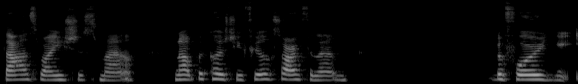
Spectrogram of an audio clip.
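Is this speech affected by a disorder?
Yes: motor neurone disease; onset in left hand.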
